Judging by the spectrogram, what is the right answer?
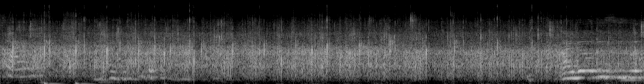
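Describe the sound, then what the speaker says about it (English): Loud, continuous applause fills a banquet hall at a baseball hot stove dinner, many hands clapping steadily for several seconds, with a voice cutting in near the end. "let's give a round of applause for the women who are here this time"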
